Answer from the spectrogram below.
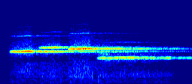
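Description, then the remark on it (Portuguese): A clear, sustained whistled tune of four long notes, Rue's famous four-note song from the Hunger Games story as it comes from a mockingjay, stepping up in pitch before settling on a lower final tone. It is fairly loud, with no voices. “E daí, quando ela tá procurando, ela ouve uma canção de quatro notas da Ru saindo da boca de um Mokinje, eu acho que é assim que se fala.”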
